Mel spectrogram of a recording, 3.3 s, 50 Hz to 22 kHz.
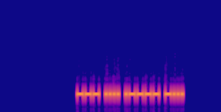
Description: Morse code, heard as a keyed tone, about 40 wpm, 700 Hz. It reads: OH1B
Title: DXCC-100 Call Signs - 4 Characters - 40wpm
